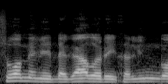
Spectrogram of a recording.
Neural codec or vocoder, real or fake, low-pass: codec, 44.1 kHz, 2.6 kbps, DAC; fake; 14.4 kHz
